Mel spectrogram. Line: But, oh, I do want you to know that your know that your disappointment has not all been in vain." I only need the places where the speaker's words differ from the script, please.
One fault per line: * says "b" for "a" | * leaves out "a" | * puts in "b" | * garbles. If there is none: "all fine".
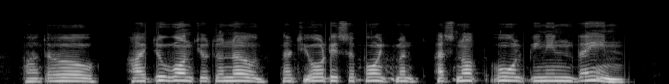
* leaves out "know that your"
